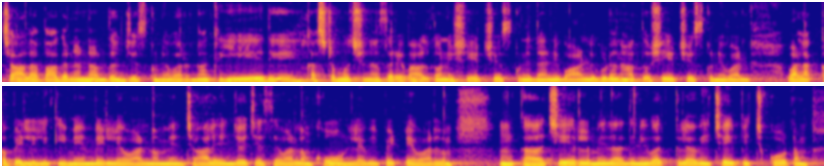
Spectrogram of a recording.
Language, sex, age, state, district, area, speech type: Telugu, female, 30-45, Andhra Pradesh, Guntur, urban, spontaneous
